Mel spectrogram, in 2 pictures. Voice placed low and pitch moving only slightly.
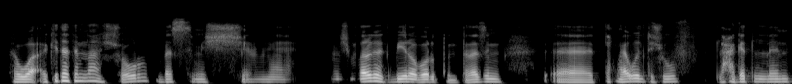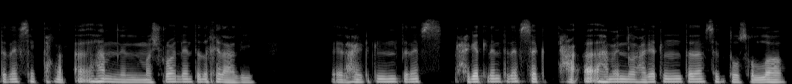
Yes: low, 120 Hz; narrow, 2.3 semitones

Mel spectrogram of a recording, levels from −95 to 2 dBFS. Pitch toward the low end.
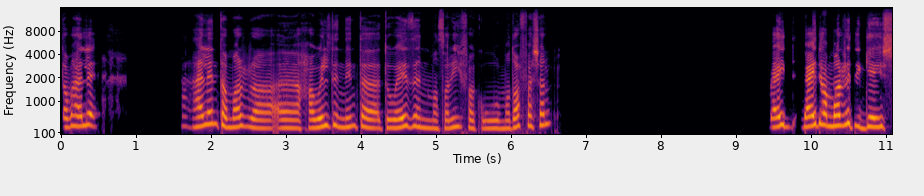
No: very high, 265 Hz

